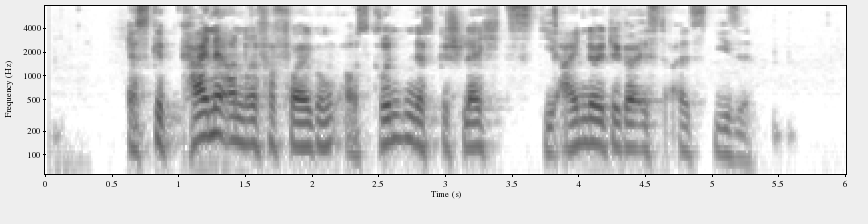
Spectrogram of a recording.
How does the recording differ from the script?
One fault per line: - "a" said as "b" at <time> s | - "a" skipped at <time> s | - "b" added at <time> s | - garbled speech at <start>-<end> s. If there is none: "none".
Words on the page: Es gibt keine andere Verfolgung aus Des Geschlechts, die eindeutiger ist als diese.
- "Gründen" added at 2.5 s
